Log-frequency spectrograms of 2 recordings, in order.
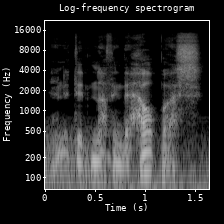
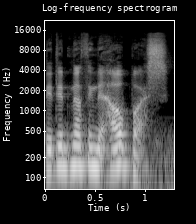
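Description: First: "it" stressed with a rising end; wrong stress. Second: "help" stressed, falling at the end; corrected reading, "help" louder and higher, falling finish. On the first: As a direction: stress "it", rise on "us". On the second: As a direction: push on "help" and let it drop. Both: Shown as a demonstration. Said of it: "I read that in the wrong accent".

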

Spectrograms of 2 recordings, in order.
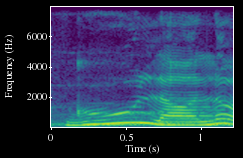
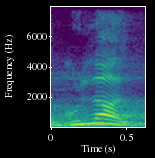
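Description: First: गुलाल drawn out sound by sound; syllable by syllable. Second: Said in the usual way. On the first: Shown as a demonstration. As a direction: stretch each part of गुलाल. (गुलाल को तोड़-तोड़ कर) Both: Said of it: "sound pronounce करके देख लीजिए".

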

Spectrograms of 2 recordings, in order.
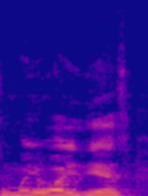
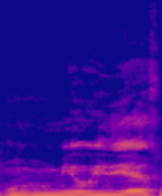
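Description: First: "miui" said as my-you-eye; English-style MIUI. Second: "miui" said as mee-oo-ee; Spanish-style MIUI. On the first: Co-host giving both names, "miui" as my-you-eye. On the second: Co-host giving both names, "miui" as mee-oo-ee. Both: Shown as a demonstration. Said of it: "¿se, se pronuncia miui o miui?".

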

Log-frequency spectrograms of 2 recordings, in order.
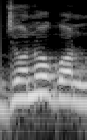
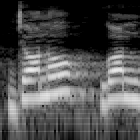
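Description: First: জনগণ with rounded o, "jo-nogawn"; wrong closed o. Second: জনগণ with open ɔ, "jaw-nogawn"; open vowel in জনগণ. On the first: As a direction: say জনগণ with first vowel closed to o. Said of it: "জনগণ বলি না". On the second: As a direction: say জনগণ with first vowel wide. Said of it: "জনগণ বলি". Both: Shown as a demonstration.

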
